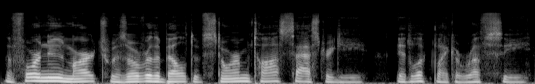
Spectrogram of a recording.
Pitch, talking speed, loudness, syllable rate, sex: 125 Hz, 190 wpm, -16 LUFS, 4.8 syllables/s, male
